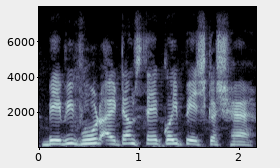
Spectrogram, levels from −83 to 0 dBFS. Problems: background sounds at intervals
